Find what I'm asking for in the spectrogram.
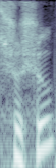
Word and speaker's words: Xiu Xiu: Euh, juste avant, on écoutait donc Xiu Xiu, qu'on prononce Chouchou.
